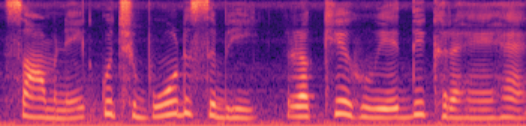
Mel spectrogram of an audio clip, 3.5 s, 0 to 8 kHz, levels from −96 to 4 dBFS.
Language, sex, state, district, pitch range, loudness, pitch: Hindi, female, Bihar, West Champaran, 210-280 Hz, -17 LUFS, 230 Hz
